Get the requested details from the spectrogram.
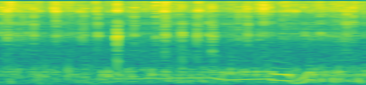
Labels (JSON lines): {"label": "biophony, cascading saw", "recorder": "HydroMoth"}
